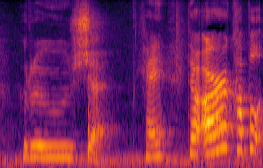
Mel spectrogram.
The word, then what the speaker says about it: rouge: Here we have u makes the sound oo, oo. So with the r in front, it's r, ru, rouge.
